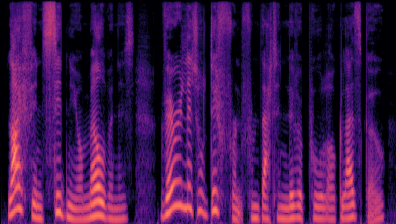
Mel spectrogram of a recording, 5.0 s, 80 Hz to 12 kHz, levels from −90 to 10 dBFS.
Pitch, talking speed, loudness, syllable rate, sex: 200 Hz, 180 wpm, -22 LUFS, 5.8 syllables/s, female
